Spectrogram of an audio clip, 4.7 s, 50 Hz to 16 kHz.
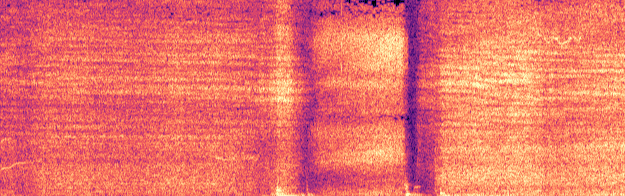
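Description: Someone blows up a 6-inch balloon until it is huge, covering one eye with a hand, with long, steady, breathy exhalations broken by two brief pauses to draw breath. The airy hiss is fairly loud and continuous, with no talking.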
